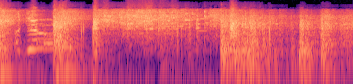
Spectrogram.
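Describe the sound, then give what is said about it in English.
A plate glass window is blown to bits by a gunshot, a loud crash with sharp bright bursts and tinkling shards scattering over a few seconds, no voices. “The plate glass window blown to bits.”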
